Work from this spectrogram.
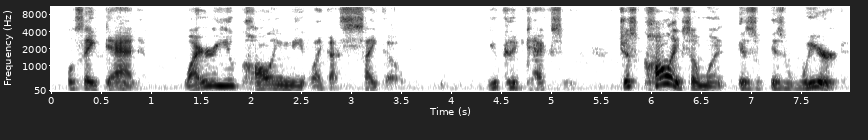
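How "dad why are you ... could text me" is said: ordinary delivery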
